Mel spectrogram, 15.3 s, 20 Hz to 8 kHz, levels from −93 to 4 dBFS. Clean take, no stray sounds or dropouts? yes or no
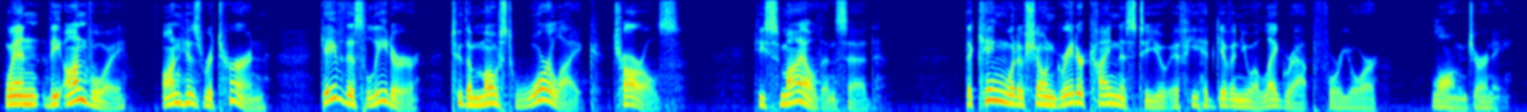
yes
